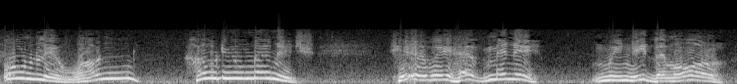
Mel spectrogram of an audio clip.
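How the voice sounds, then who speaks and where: Solemn alien doctor, talks real slow n formal, higher voice, muffled old radio sound. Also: male voice, sing-song, a little hiss or hum, exaggerated voice. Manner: measured, formal, slow speech. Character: solemn male alien physician, fatalistic. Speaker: physician third class. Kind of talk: 1970s radio drama acting. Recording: dull old radio broadcast.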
